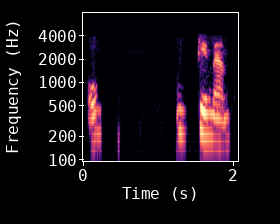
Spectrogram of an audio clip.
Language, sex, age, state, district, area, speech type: Punjabi, female, 18-30, Punjab, Muktsar, rural, conversation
